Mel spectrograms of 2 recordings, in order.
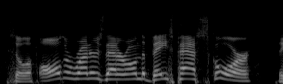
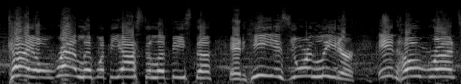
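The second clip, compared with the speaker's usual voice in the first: screaming, much higher and louder, calling the ball out of the park; ecstatic home run call; 9 semitones higher, 11 dB louder than usual. Real, not acted. Announcer calling a walk-off grand slam for the home crowd, screaming with joy. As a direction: belt it like the ball is leaving the stadium.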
